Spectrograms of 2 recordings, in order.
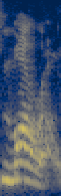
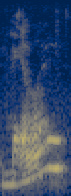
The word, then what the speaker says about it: Morrow: boy out is clay i think it's morrow morrow is how you say their last name but whatever so clay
